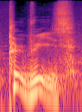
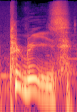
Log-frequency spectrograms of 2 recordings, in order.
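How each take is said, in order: The two takes are said the same way.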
